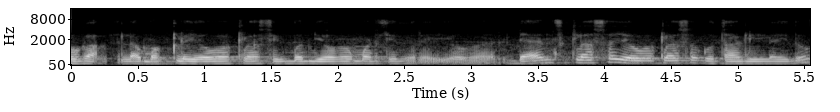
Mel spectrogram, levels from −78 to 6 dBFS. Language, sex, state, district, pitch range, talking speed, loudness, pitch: Kannada, male, Karnataka, Gulbarga, 135-155 Hz, 160 wpm, -17 LUFS, 140 Hz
